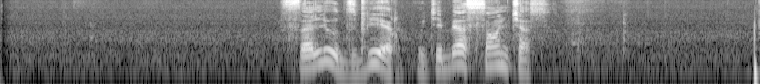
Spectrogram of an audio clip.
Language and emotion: Russian, positive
